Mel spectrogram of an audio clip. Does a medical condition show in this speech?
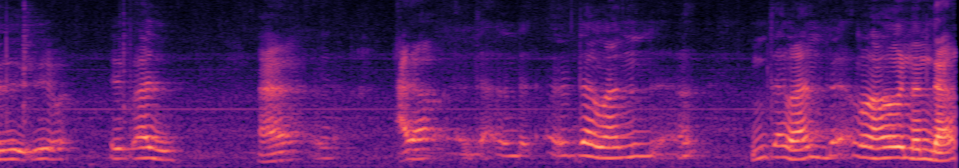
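Yes: cerebral palsy.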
